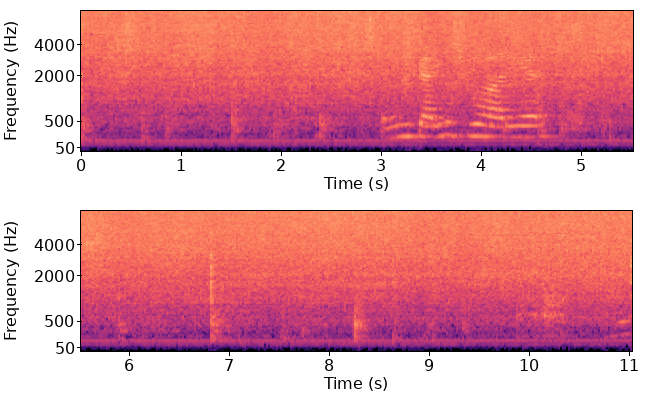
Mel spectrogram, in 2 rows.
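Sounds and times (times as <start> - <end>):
wooden spatula stirring: 0.0 - 3.0
curry sizzling in a pan: 0.0 - 11.0.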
